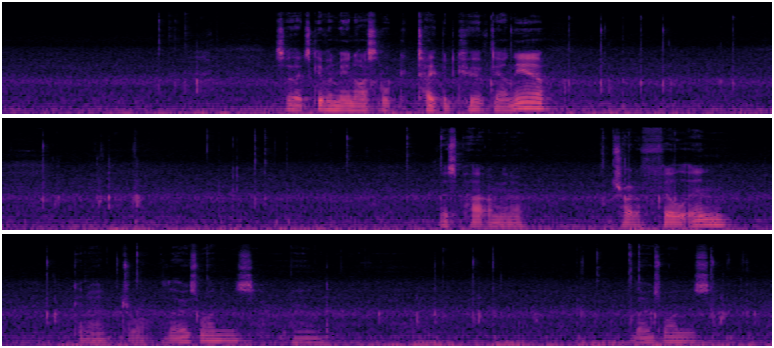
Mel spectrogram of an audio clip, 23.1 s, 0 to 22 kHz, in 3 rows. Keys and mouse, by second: 9.7 c, 10.2 a, 10.6 c, 15.4-18.1 middle drag, 18.1 c, 20.8 c, 22.4 z.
